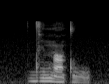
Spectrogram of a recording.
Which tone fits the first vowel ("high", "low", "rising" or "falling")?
high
